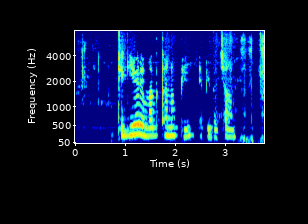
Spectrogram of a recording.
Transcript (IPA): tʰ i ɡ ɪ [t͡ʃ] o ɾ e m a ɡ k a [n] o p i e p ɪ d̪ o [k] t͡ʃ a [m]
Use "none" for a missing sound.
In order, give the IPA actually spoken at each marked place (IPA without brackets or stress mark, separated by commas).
none, n, none, m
